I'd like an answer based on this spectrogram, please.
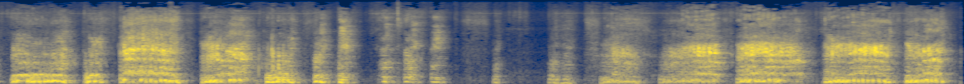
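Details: Two pet dogs, Chance and Sally, playing indoors, with Sally making the noises; rough, breathy growling and grumbling in bursts of one to two seconds, broken by brief pauses, a dense burst at the start and near the end.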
